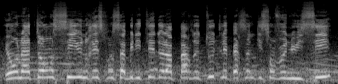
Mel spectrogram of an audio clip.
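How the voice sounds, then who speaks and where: A man with a very high voice speaks deliberately and with emphasis about change. He is interviewed outdoors, with crowd noise behind him. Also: steady tone. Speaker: member of an association. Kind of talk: street interview. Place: outdoor street protest.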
